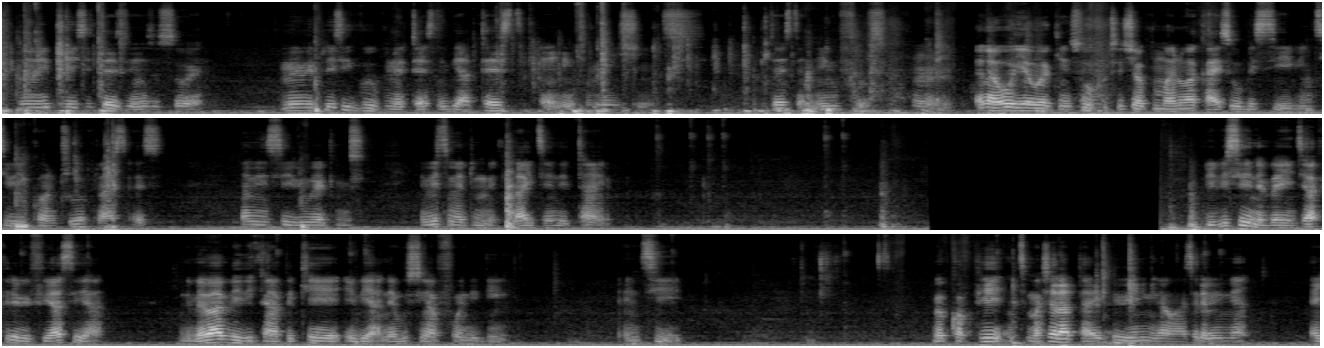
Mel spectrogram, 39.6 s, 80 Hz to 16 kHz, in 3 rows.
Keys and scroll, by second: 22.5 shift+f.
